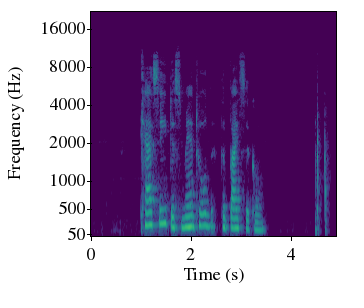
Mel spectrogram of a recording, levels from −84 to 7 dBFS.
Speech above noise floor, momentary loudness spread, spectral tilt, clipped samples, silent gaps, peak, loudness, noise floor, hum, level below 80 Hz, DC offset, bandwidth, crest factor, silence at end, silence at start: 50 dB; 14 LU; -5.5 dB/octave; under 0.1%; none; -16 dBFS; -31 LUFS; -81 dBFS; none; -70 dBFS; under 0.1%; 11 kHz; 18 dB; 0.2 s; 1 s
